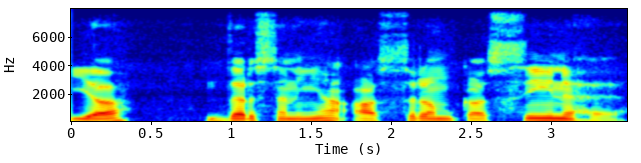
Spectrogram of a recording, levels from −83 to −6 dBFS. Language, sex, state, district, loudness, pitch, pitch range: Hindi, male, Jharkhand, Deoghar, -18 LUFS, 140 Hz, 135-145 Hz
